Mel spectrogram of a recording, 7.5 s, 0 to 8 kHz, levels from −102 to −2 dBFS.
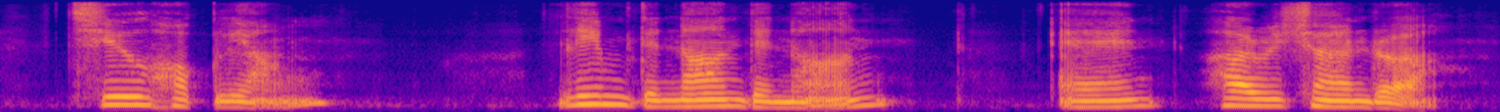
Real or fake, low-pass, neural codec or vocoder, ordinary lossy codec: fake; 7.2 kHz; codec, 16 kHz, 8 kbps, FreqCodec, smaller model; none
